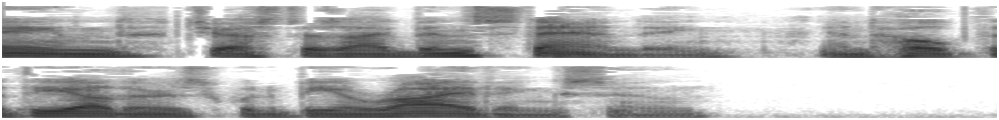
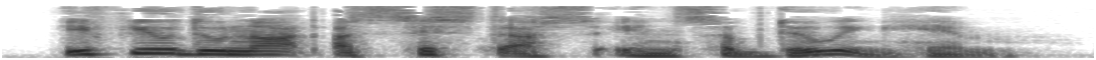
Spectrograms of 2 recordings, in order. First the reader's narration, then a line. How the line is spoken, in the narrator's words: Mai said, her voice crisp and thrumming with tension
